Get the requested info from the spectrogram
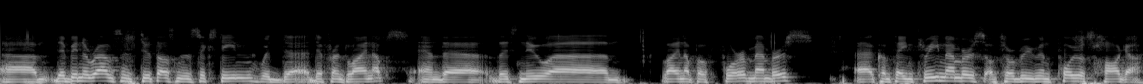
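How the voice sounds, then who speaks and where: With fairly even intonation and very even loudness, a man talks at a fairly slow pace in an unremarkable speaking voice. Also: medium pitch for a man. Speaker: music segment presenter. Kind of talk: scripted segment presentation.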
